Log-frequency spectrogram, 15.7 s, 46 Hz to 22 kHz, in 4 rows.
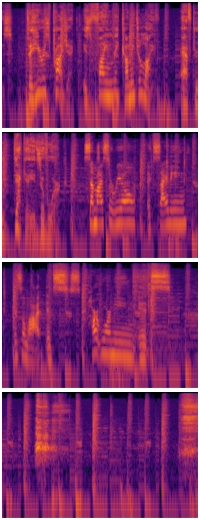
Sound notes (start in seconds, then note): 7.5 clapping; 12.2 wavering sigh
